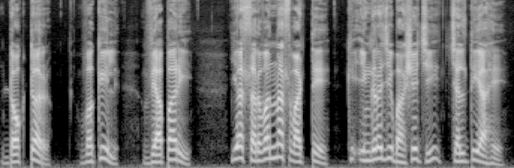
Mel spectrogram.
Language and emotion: Marathi, neutral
